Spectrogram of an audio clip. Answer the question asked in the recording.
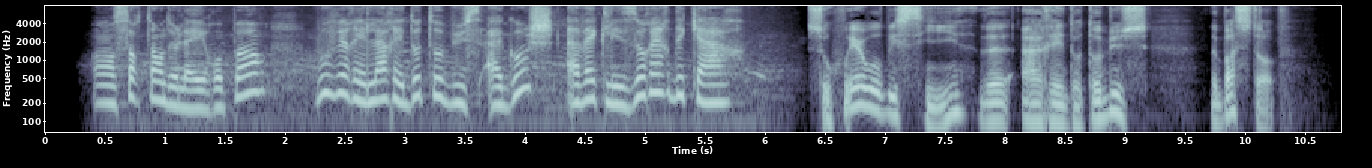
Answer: It's on the left.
